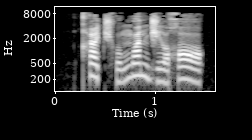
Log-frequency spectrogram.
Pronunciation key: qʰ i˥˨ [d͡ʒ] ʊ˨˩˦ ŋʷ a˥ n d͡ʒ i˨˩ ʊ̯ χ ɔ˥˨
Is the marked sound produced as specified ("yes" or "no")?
no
